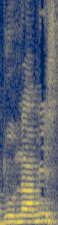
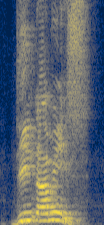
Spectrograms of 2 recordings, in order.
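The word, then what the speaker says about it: δύναμις: kuasa dalam bahasa yunaninya dikatakan dinamis atau Dunamis Dalam tulisannya tapi membacanya dinamis jadi dinamisnya Allah itu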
